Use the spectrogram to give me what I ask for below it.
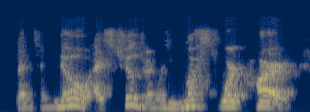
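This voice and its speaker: The speaker sounds somewhat breathy and talks in a Jamaican accent. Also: woman. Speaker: business coach. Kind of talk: interview. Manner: halting.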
